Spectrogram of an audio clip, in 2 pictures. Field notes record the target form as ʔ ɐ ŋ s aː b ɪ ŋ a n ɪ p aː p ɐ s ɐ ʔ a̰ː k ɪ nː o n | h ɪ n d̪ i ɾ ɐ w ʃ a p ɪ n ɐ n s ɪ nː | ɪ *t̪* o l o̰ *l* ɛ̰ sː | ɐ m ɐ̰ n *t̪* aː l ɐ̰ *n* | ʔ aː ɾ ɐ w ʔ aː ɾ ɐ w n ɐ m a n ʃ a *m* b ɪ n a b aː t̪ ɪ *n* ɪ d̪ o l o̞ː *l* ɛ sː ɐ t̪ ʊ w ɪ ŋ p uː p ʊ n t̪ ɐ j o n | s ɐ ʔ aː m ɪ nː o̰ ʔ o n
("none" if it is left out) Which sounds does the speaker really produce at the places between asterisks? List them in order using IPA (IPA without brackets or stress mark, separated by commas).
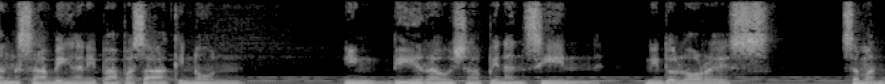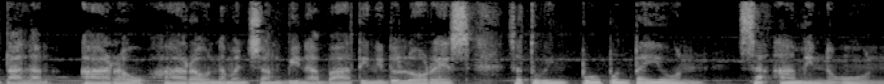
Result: d̪, ɾ, t̪, ŋ, ŋ, n, ɾ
